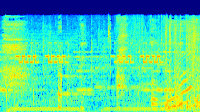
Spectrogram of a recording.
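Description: Mobile phone ringing with a warbling electronic double ring: two short trills, a pause, then two more, over background music.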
